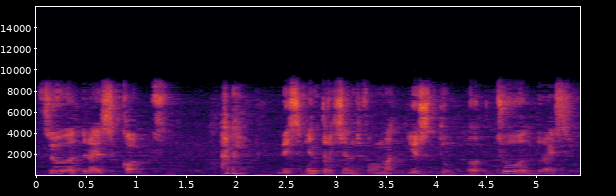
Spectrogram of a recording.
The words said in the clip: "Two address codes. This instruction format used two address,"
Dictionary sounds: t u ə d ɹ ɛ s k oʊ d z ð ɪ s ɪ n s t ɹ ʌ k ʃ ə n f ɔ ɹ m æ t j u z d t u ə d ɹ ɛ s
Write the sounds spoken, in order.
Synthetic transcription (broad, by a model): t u ə d ɹ ɛ s k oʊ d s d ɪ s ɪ n t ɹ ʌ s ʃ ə n f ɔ ɹ m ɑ t j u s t t u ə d ɹ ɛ s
